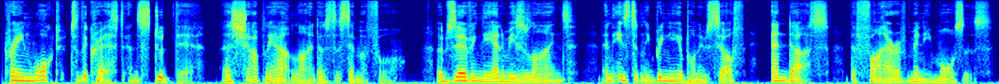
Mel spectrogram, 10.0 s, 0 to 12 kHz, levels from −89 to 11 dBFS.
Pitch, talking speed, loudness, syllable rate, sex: 125 Hz, 180 wpm, -22 LUFS, 6.0 syllables/s, male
